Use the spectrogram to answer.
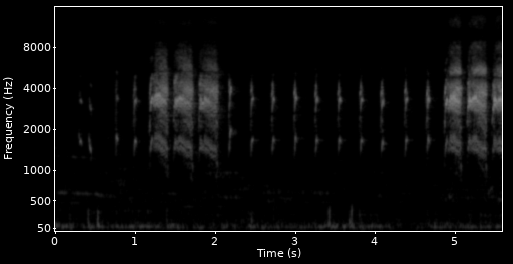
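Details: Caged long-tailed shrike (pentet, cendet) singing vigorously (gacor). Loud harsh grating bursts alternate with a quick run of thin repeated chirps, and the harsh bursts return at the end.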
